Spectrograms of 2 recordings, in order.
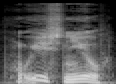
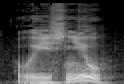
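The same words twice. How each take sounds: First: "Уяснил" as a falling answer; confirming. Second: "Уяснил" rising as a question. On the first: Pupil answers the mage's check, confirming. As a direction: confirm "Уяснил" firmly, dropping at the end. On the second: Mage checks his pupil has understood, questioning. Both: A narrator's reading.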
